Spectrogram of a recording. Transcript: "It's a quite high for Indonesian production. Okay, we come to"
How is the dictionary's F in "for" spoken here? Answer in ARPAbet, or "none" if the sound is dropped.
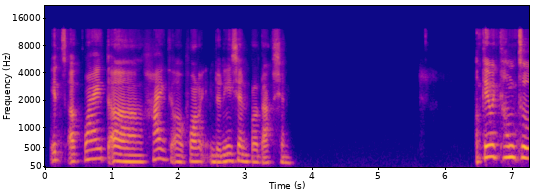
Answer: F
